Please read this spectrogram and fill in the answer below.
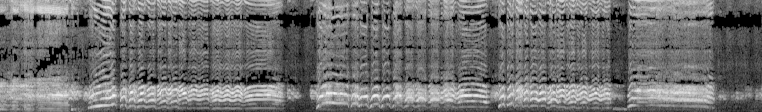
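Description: Spirit Halloween Night Stalker animatronic scarecrow playing its maniacal laughing sound effect. The laugh comes in several long runs with short breaks between them.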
